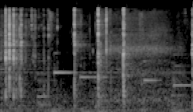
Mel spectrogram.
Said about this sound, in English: Add just a touch more ice to that.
